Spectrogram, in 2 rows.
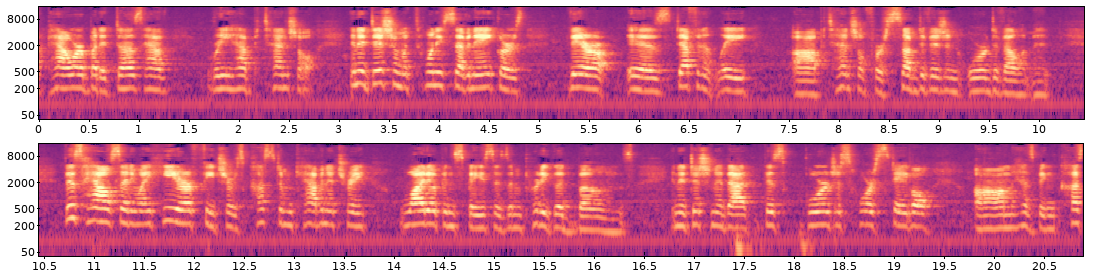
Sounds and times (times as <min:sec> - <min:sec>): Speech: 0:00.0 - 0:20.8.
